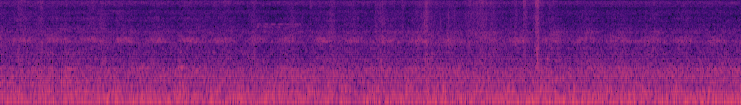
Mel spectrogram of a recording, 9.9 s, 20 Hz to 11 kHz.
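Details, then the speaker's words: Johnson 150 outboard on garden-hose flush, start after readjusting idle screws on all 6 carburetors to 5 1/2 turns (previously stalling; smokes at first start): steady idle, no stalling here, fix unconfirmed until lake test; rough idle. "Right now I'm going to start it up, and we can look for it to smoke quite a bit, as it usually does when I first start it. And I'm hoping it's going to be running a little better."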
